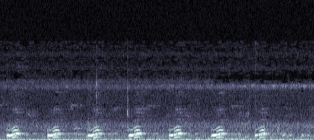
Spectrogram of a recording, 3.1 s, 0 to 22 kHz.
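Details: White-breasted waterhen calling, recorded in Sóc Trăng on 2 February 2021 for use as a trapping lure: a steady run of short, hoarse, harmonic notes repeated about two and a half times per second over a low background hum.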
